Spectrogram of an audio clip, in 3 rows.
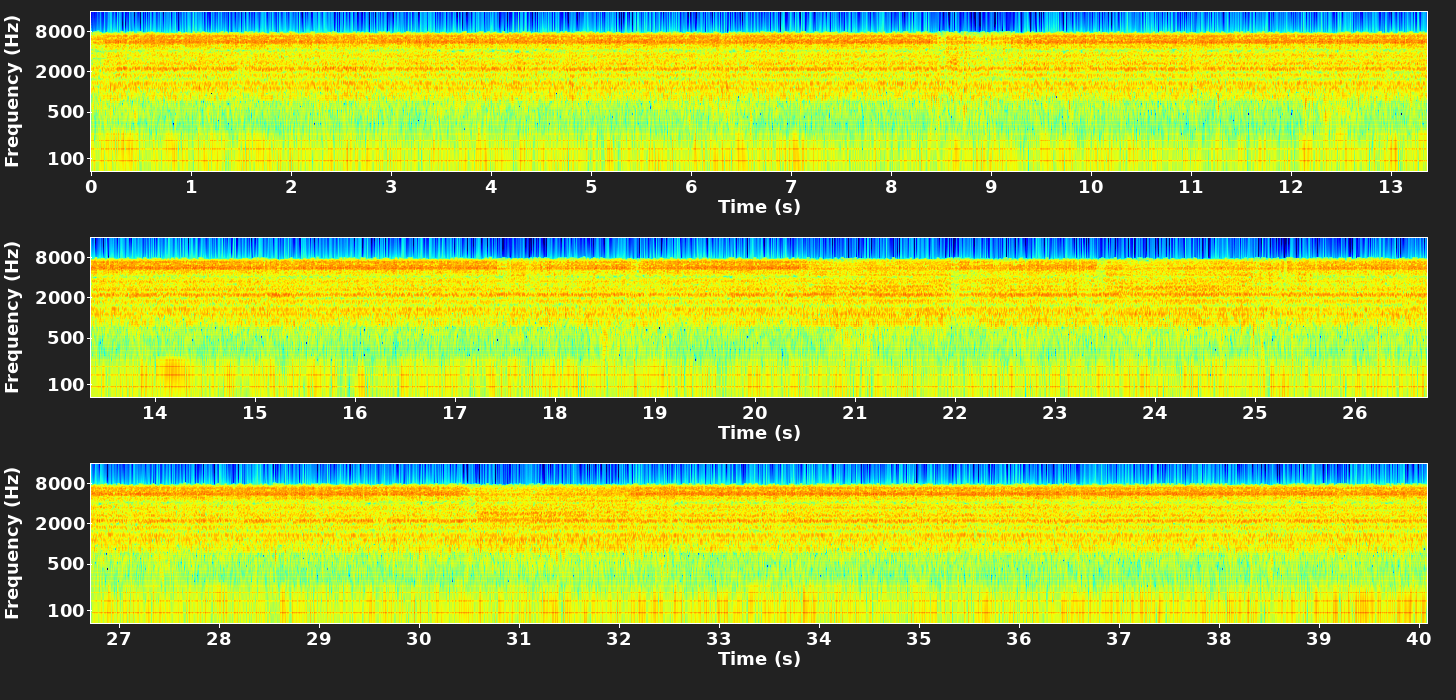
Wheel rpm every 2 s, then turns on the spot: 120, 110, 120, 110, 110, 110, 120, 120, 120, 120, 110, 120, 120, 120, 110, 120, 110, 110, 110, 120.
none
